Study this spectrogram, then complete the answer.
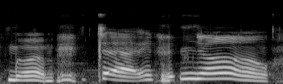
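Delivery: put-on high, loud whiny wail of a kid; hammed-up kids crying for their parents; mock crying kids. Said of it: "'cause all the kids are crying".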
